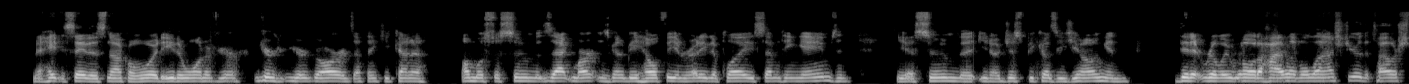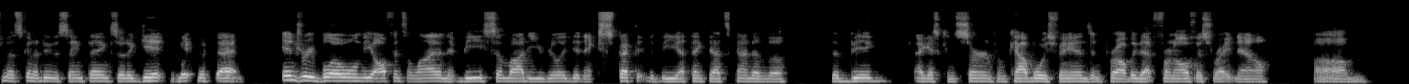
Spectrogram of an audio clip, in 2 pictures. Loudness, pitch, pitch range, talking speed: -22 LUFS, 150 Hz, 140-155 Hz, 235 wpm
